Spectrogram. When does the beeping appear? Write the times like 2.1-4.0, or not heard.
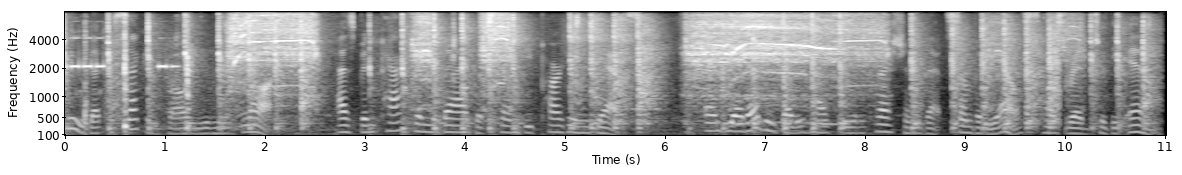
0.1-1.2.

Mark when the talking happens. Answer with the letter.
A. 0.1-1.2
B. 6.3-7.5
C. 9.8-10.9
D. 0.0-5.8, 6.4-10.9
D.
